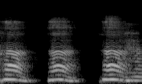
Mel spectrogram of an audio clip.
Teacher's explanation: Didorong sedikit dari tenggorokan bawah. Tidak didorong dari dada, tidak boleh membacanya menjadi ha.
